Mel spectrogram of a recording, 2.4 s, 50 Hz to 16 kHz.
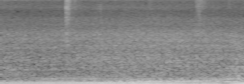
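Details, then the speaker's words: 2006 Ford Ranger XLT 2.3 L inline-four, five-speed automatic, two-wheel drive, just started: steady, even low hum with no misses, knocks or ticking, idling smoothly like a sewing machine. "but listen to a run runs like a sewing machine anyway folks"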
